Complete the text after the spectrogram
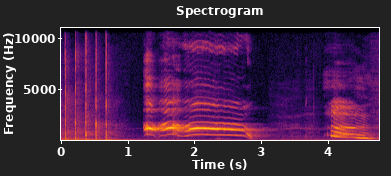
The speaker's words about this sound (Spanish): De pronto, en la granja, que estaba muy cerca del bosque, se escuchó el vibrante canto del señor gallo.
